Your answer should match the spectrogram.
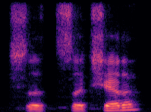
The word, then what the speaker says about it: Sachetta: I can't complain now is your last name pronounced s saetta you got it okay all right you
